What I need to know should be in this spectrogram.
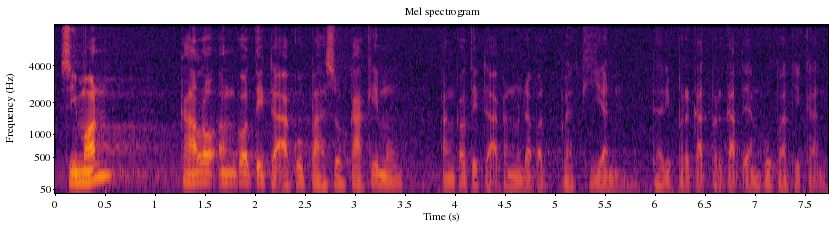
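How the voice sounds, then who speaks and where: A preacher voicing a calm male teacher who reassures his frightened followers. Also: fairly low pitch, in a large hall, a little hiss or hum, close to an everyday voice. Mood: earnest. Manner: soothing, drawn-out.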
